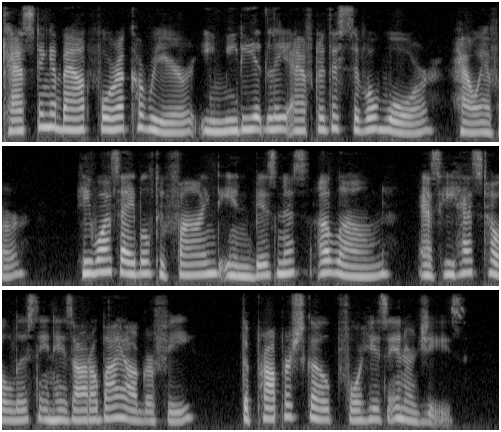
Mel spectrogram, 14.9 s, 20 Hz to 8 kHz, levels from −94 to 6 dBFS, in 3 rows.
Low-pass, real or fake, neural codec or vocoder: 7.2 kHz; real; none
